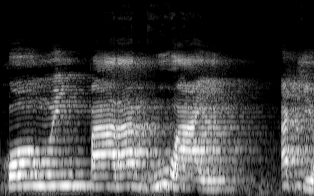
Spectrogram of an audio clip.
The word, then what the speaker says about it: Paraguai: Na palavra Paraguai, eu tenho o meu tritongo, porque foneticamente eu pronunciei o U, o A e o I quando eu falo Guai, ok?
